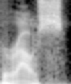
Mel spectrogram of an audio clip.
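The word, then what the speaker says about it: raus: out of the trench cross is the word they use pronounced rouse this was the first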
